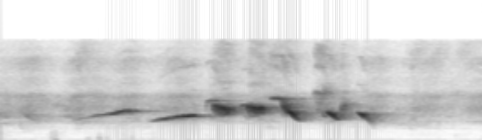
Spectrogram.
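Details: Double-collared seedeater singing in the wild against rivals. A brief high phrase opens with rising whistled slurs and turns into a quick string of clipped chirps. One soft click and a faint low hum are also heard.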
